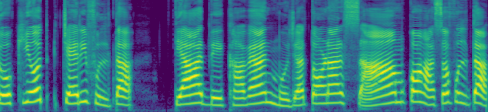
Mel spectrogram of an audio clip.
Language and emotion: Goan Konkani, happy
